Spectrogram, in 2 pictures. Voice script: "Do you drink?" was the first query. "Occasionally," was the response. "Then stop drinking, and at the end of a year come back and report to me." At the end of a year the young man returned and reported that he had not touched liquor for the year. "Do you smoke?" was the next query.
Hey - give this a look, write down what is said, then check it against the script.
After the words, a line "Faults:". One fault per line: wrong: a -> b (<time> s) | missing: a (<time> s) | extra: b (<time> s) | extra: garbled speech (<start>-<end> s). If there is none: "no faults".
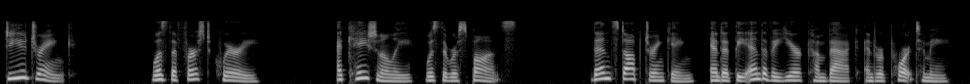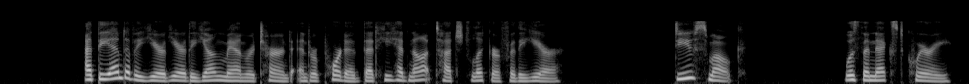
"Do you drink?" was the first query. "Occasionally," was the response. "Then stop drinking, and at the end of a year come back and report to me." At the end of a year year the young man returned and reported that he had not touched liquor for the year. "Do you smoke?" was the next query.
Faults:
extra: year (11.4 s)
